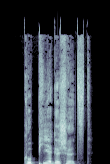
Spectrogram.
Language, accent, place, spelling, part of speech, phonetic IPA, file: German, Germany, Berlin, kopiergeschützt, adjective, [koˈpiːɐ̯ɡəˌʃʏt͡st], De-kopiergeschützt.ogg
- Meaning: copy-protected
